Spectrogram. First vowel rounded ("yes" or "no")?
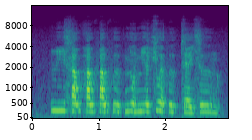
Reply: no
